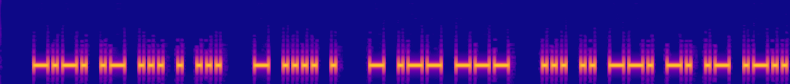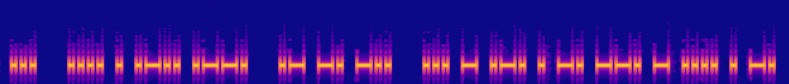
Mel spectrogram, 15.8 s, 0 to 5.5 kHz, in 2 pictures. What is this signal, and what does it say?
Morse code, heard as a keyed tone, about 25 wpm, 600 Hz. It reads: CASES THE TWO SIGNALS HELP AND STRENGTHEN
